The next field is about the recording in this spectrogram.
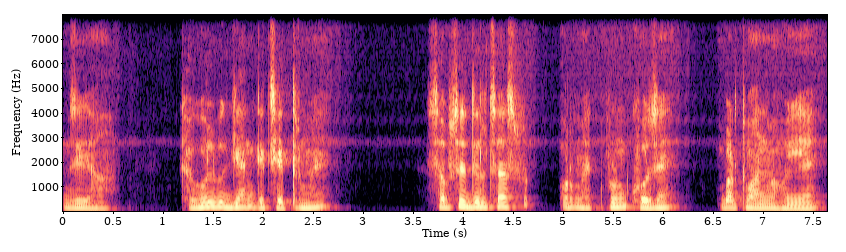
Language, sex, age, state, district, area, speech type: Hindi, male, 30-45, Rajasthan, Jaipur, urban, spontaneous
